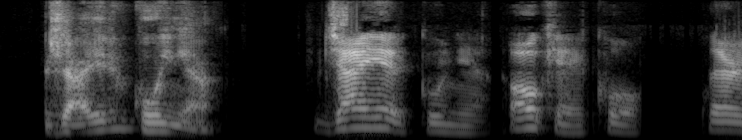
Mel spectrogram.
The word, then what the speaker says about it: Jair Cunha: What is the pronunciation? Jair Cunha.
